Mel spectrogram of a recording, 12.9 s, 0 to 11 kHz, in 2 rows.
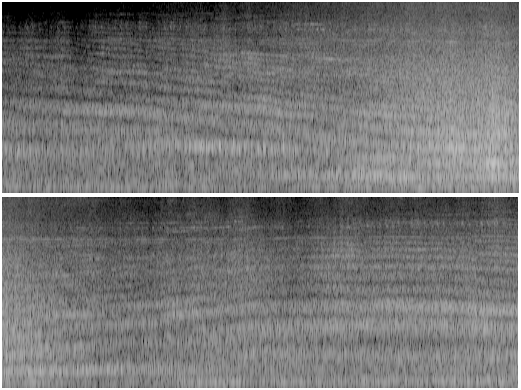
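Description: Radio-controlled scale Mil Mi-24 Hind model helicopter flying past, its engine and rotor sound running steadily. It grows louder to a peak about six seconds in as the model passes closest, then eases off.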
